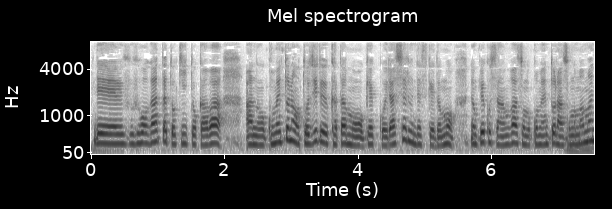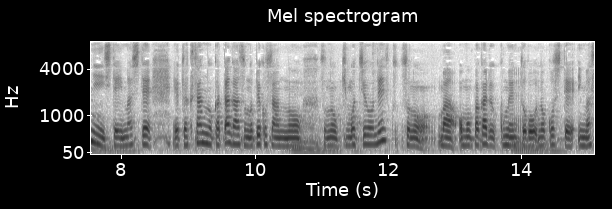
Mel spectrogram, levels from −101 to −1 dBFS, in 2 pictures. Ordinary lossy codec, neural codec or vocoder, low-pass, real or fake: none; none; none; real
